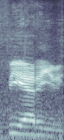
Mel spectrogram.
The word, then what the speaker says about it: Fieri: Guy, is it Fieri? How does he pronounce his last name? Fieri, you have to roll the R, or he gets very upset.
